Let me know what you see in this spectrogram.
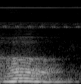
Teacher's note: जब आप ह का उच्चारण करेंगे तो ये उच्चारण कहाँ से होगा, आपका काक से होगा, यानी काकू से होगा। ये जो आपका मुख है, मुख के कंठ के ठीक ऊपर तालू के पीछे जो भाग है, ये इसे क्या कहते हैं, इसे हम कहते हैं काक या काकू। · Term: काकल वर्ण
